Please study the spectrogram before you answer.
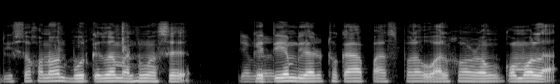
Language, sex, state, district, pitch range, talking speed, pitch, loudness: Assamese, male, Assam, Sonitpur, 140-145 Hz, 140 wpm, 145 Hz, -17 LUFS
